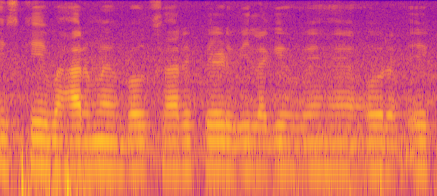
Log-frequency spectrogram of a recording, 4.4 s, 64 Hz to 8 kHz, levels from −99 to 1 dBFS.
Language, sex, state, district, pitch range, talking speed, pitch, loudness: Hindi, male, Jharkhand, Deoghar, 120-125 Hz, 165 wpm, 120 Hz, -19 LUFS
